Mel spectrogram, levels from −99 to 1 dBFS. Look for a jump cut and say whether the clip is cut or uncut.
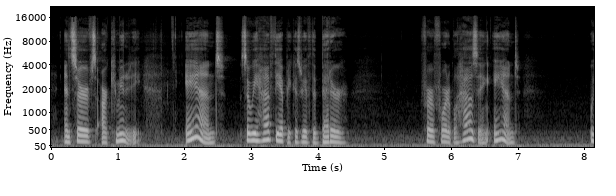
cut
